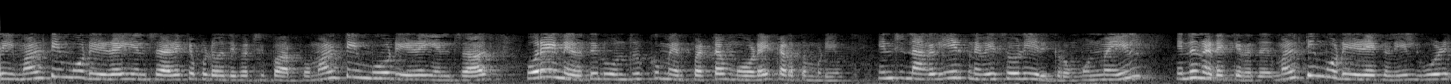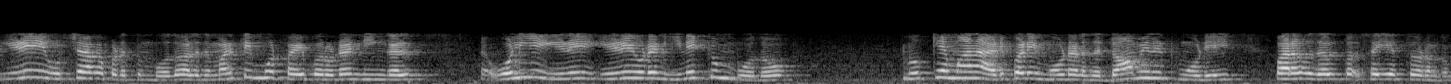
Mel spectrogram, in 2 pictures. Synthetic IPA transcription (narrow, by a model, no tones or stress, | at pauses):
ɐɾimɐlʈimuːɽɪɻɐɪɛndrɯɐɻɐɪkːɐpːɐɽɯʋɐðɐɪpɐʈripaːɾkoːmːɐlʈimoːɽɪɻɐɪɛndraːl | ɔɾeːneːɾɐt̪ːɪlɔndrɯkːɯmeːrpɐʈːɐmoːɽɐɪkːɐɽɐt̪ːɐmʊɽɪjɯm | ɛndrɯnaːŋɡɐɭeːɾkɐnɐʋeːsɔlːiɪɾɯkːɪroːmʊnmɐjɪl | ɛnːɯnɐɽɐɪkːɪrɐðɯmɐlʈimoːɽɪɻɐɪɣɐɭɪlɪɻɐjɐɪʊrt͡ʃːaːɣɐpːɐɽɯt̪ːɯmpoːðoːɐlːɐðɯmɐlʈimoːʈfɐɪbɐɾɯɽɐnniːŋɡɐɭ | ɔɻɪjɐɪɻɐɪɻɐjɯɽɐnɪɳɐɪkːɯmpoːðoː | mʊkːɪjɐmaːnɐːɽɪpːɐɽɐɪmoːɽɐlːɐðɯɖaːmɪnɐɳʈmoːɽɪl | pɐɾɐʋɯɣɐlsɛjːɐt̪ːɔɽɐŋɡɯm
